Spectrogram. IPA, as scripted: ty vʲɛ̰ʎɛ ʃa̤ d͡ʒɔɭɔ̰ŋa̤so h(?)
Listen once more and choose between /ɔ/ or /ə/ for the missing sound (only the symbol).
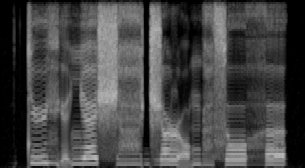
ə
